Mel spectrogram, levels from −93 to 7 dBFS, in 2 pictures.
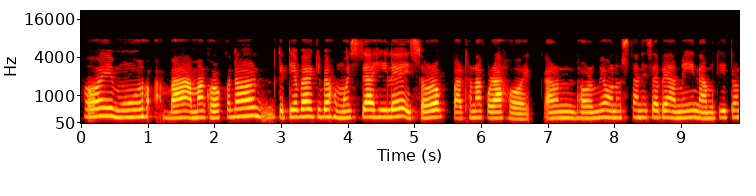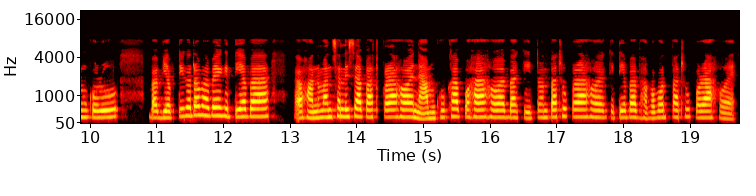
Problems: constant background noise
